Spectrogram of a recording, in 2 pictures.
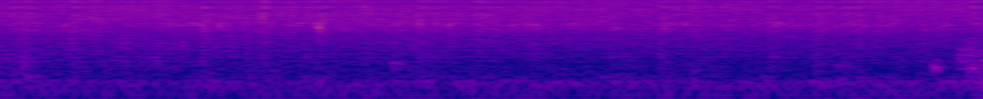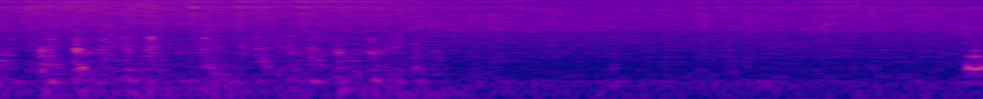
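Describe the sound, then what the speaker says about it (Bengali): Prawns fry in hot oil in a pan, giving a soft, steady sizzle and hiss that stays faint throughout, with a slightly busier crackle near the middle. "এখন ভেজে নিব আমি লাল লাল করে"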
